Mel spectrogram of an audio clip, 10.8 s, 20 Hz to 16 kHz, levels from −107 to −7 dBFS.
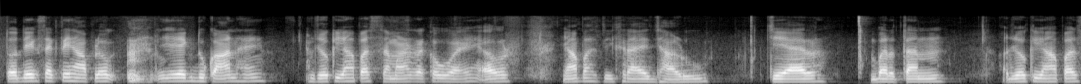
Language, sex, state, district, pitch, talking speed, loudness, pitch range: Hindi, male, Chhattisgarh, Korba, 135 Hz, 170 wpm, -17 LUFS, 130-145 Hz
